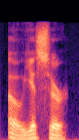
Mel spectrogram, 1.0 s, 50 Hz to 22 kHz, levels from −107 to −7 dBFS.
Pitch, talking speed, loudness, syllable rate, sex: 100 Hz, 180 wpm, -13 LUFS, 4.4 syllables/s, male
